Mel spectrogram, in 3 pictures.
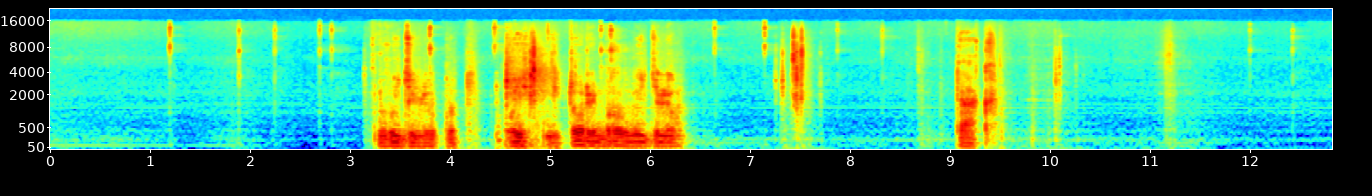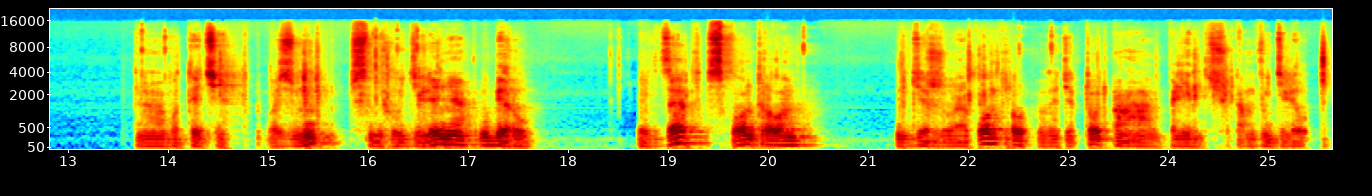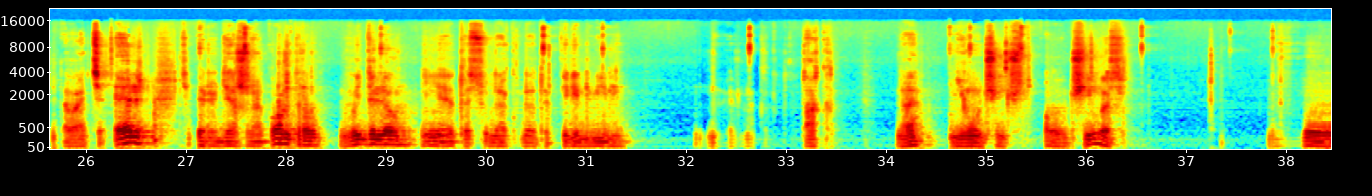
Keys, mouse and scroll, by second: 1.8 middle click, 2.7 click, 3.8 click, 4.8 ctrl+z, 5.5 click, 6.7 click, 7.5 ctrl+z, 7.8 middle click, 10.1 l, 11.9 middle click, 13.7 middle click, 14.5 KP_1, 15.3 KP_3, 16.2 shift+middle click, 18.6 shift+z, 19.6 ctrl+click, 22.0 1, 22.5 ctrl+click, 24.4 alt+a, 25.5 l, 27.2 ctrl+click, 28.9-30.5 drag, 31.2-32.6 drag, 34.6 click, 35.3-36.5 drag, 37.4 shift+middle click.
